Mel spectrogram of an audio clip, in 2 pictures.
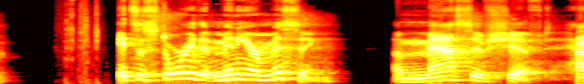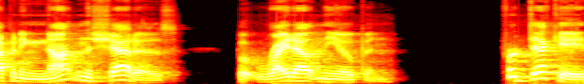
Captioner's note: excited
